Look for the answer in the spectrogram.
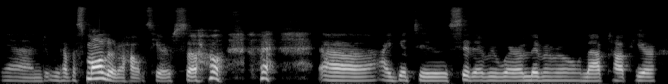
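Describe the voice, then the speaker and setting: A woman's voice: on the low side, measured pace, darkish tone, no room sound. A woman in her forties vlogging from her small living room with a laptop camera, chatting in a rambling way with fillers as her voice comes back after illness. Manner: rambling, many fillers and restarts. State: recovering voice, coughing. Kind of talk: unscripted morning vlog chat.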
